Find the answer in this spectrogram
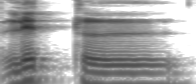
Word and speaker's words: little: little, table, pencil, 펜슬 연필할 때 슬 하는 건 실이 아니고 슬입니다.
